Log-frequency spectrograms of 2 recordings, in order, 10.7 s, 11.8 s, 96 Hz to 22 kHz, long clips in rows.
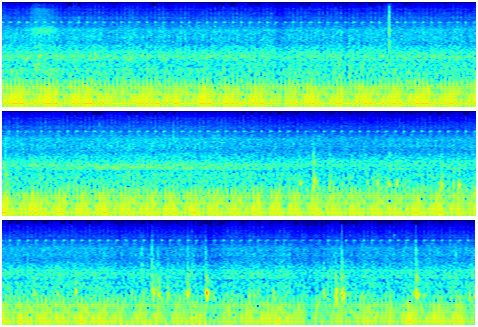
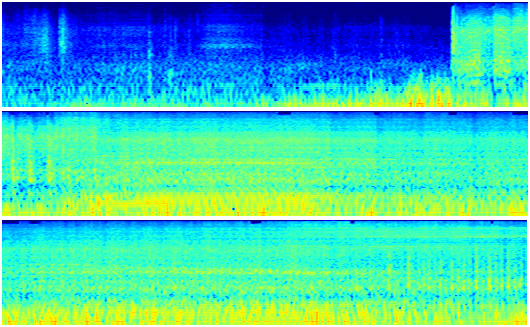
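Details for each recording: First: Mitsubishi Lancer CE, battery held its charge: a steady, even idle with no knocks, misses or whine, and the system is charging at 14.5 V. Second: Two-door Mitsubishi Lancer CE right after fitting a replacement fuel rail and injectors: it cranks and catches, then idles lumpy and uneven with a wavering low beat and tends to die. Rough running after injector replacement.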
